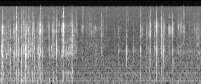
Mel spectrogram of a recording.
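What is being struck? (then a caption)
Plastic pocket calculator. Fingertips and nails tap and scratch the body, edges and rubber keys of a small, hollow, grey-silver plastic pocket calculator with a flip lid, held up close. A dense flurry of bright, crisp clicks and scratchy crinkling fills the first second and a half. It then thins to quieter, scattered light taps with almost no low end.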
